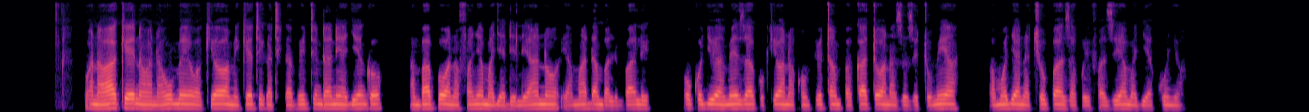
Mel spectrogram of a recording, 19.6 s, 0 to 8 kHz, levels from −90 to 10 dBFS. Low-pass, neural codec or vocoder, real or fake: 7.2 kHz; none; real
